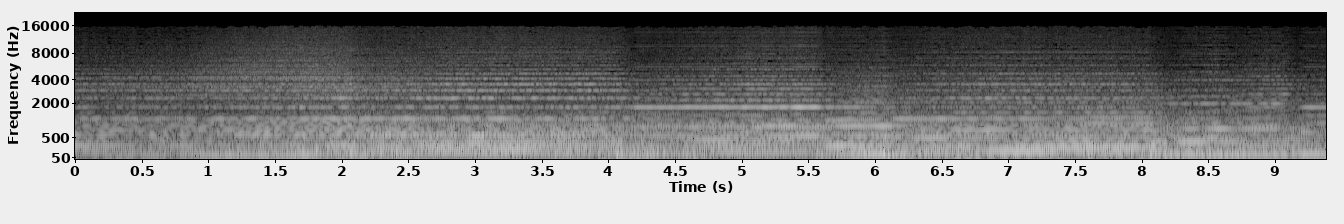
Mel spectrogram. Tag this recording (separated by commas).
Music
